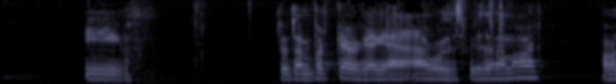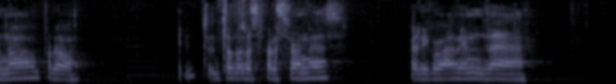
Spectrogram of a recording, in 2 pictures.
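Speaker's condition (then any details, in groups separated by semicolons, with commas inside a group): Duchenne muscular dystrophy; degenerative incurable form, progressive loss of strength, wheelchair user, age 25, lost ability to write; dictates instead of writing, colds or bronchitis cause suffocation crises treated with morphine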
